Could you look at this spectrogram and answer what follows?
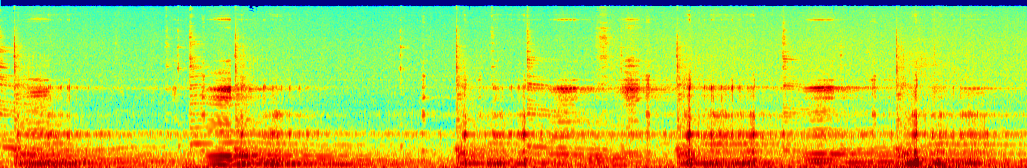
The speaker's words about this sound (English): Get some whale calls in there. Sounds like humpback whales.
